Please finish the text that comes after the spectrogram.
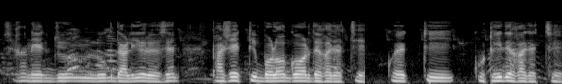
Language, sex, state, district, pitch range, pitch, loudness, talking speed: Bengali, male, Assam, Hailakandi, 150-165 Hz, 155 Hz, -17 LUFS, 160 wpm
